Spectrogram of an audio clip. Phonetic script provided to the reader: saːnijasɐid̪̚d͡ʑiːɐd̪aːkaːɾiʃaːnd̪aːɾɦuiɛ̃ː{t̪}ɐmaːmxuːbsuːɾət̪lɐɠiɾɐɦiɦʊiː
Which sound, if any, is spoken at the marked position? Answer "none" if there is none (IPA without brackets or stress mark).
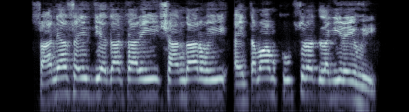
t̪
